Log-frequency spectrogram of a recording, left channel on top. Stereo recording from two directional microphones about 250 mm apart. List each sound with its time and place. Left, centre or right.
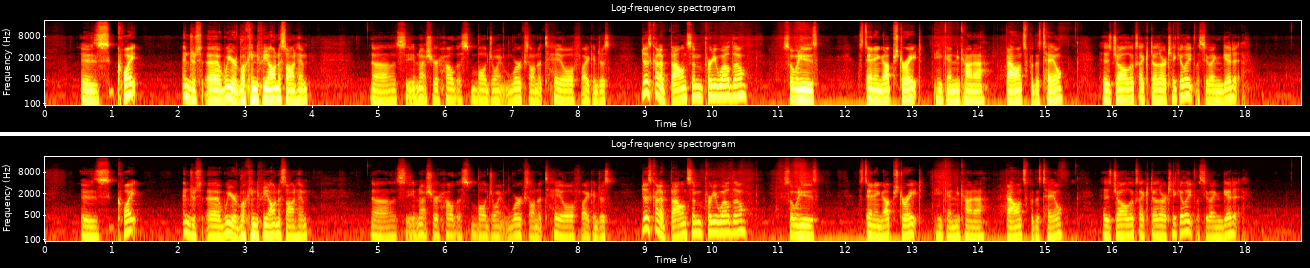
0.5 s speech: left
